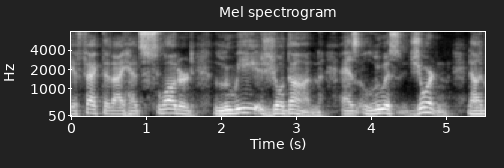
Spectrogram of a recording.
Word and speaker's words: Louis Jourdan: bring up his name, it still tells you the pronunciation is Louis Jordan. So, Louis Jourdan. I hope I got that right.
